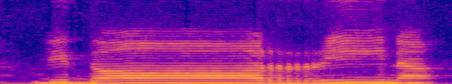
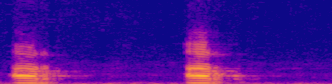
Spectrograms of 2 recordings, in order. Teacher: بس ایک دفعہ زبان آپ کے را کے مخرج کو ٹچ کرے اور واپس پلٹ کے آ جائے, تو جو ایک دفعہ ٹچ کر کے واپس پلٹ کے آنا ہے نا, یہ تکرار ہے اور یہ صفت را میں ہونی چاہیے.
